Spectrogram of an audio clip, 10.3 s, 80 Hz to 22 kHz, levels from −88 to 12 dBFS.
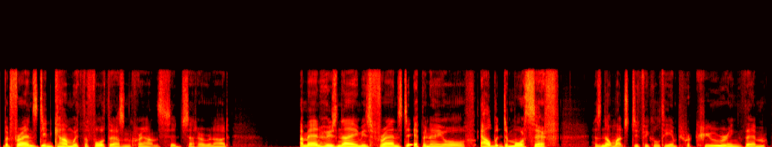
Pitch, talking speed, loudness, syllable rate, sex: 125 Hz, 175 wpm, -19 LUFS, 5.1 syllables/s, male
